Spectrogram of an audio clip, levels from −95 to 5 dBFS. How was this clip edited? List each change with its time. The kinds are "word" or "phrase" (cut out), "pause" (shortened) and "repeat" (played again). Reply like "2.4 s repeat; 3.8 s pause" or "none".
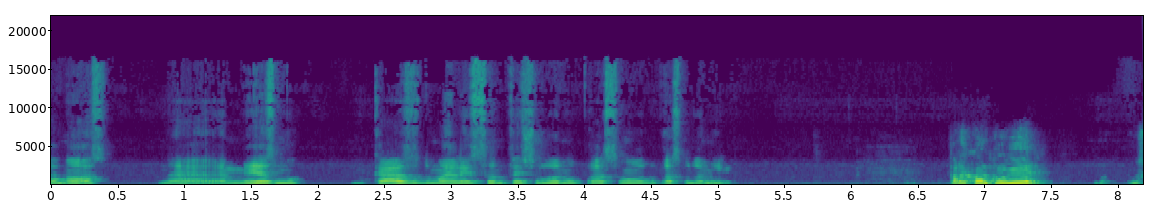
none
